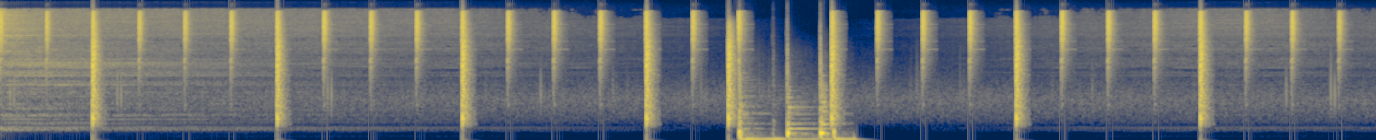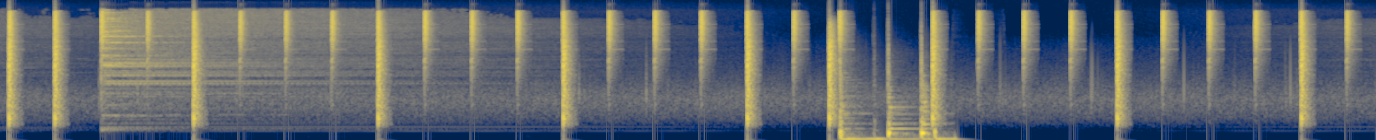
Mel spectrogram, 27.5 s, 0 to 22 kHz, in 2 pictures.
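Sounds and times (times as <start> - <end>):
drum top loop: 0.0 - 27.4.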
